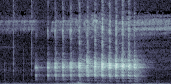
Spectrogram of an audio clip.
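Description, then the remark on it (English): A Tokay gecko's scream: a rapid, rattling train of sharp clicky pulses that grows louder and quicker, oddly like a camera shutter firing, then cuts off abruptly. “That's a camera shutter, it sounds like, but it was a gecko scream.”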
